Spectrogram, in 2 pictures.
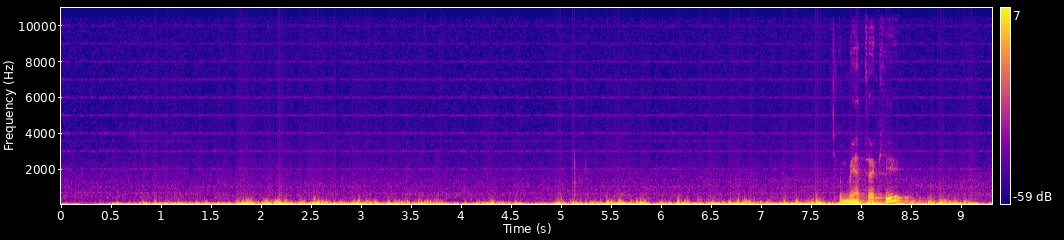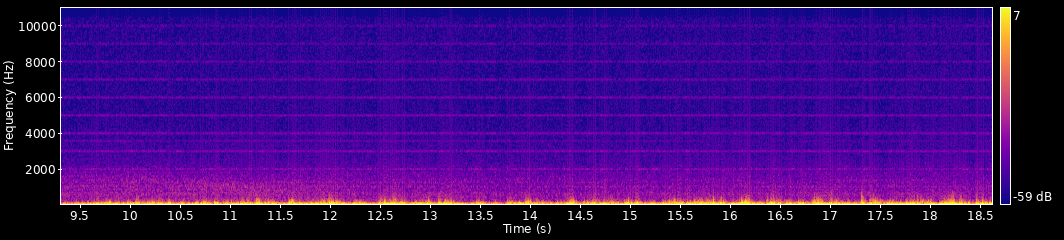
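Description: A man speaks calmly and steadily into a close, muffled microphone.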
